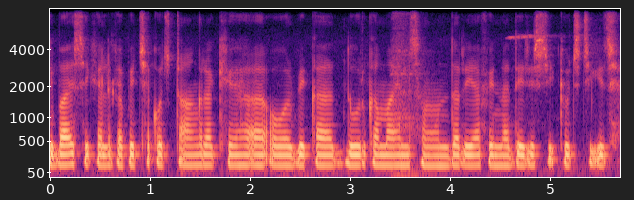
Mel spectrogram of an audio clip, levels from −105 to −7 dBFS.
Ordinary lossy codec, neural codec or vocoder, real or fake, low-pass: none; none; real; none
